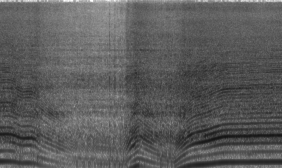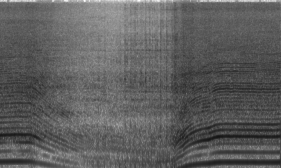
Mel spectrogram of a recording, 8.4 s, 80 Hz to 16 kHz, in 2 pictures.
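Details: New 50cc chainsaw, about ten pounds, cutting wood from a skidded pile on a cold day: strong high-pitched scream bogs slightly into each cut and springs back cleanly between cuts. Owner finds lots of power for 50cc; normal healthy cutting.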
